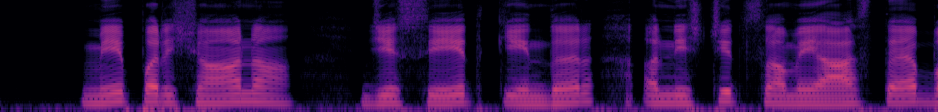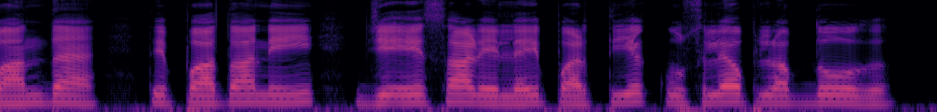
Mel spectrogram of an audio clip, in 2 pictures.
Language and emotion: Dogri, fearful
